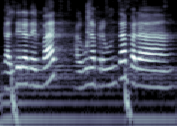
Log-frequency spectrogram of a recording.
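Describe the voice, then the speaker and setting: A woman's voice: a little high, moderate pace, big-room sound, soft background music. A woman hosting a live cooking contest, upbeat and chatty, slipping in phrases. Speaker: contest presenter. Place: auditorium stage.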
